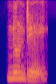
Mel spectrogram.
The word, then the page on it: noonday: Indian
